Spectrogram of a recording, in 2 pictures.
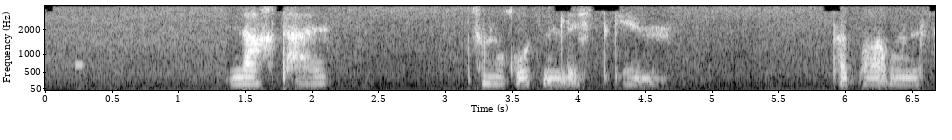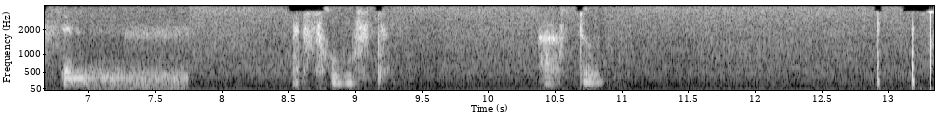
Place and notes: rotes Licht - die nacht ruft
Berlin, Deutschland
